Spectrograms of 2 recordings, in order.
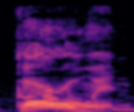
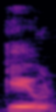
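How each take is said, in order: First: An R-like sound follows the first syllable. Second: No R-like sound follows the first syllable. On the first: This is how the film says the name. "they call him Garwin, but there's no G R in his name" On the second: This is how the speaker chooses to say the name. "I'll go with Gawain for now"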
